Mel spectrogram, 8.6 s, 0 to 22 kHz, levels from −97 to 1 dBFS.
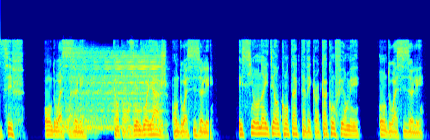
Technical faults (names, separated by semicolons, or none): feedback echo between two devices; Bluetooth dropout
